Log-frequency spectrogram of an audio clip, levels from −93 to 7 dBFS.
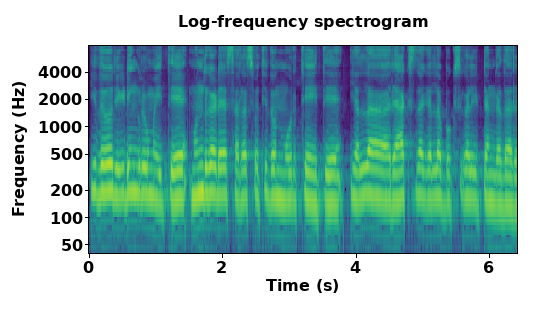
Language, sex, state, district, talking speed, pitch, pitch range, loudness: Kannada, male, Karnataka, Dharwad, 140 wpm, 165 Hz, 155-175 Hz, -16 LUFS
